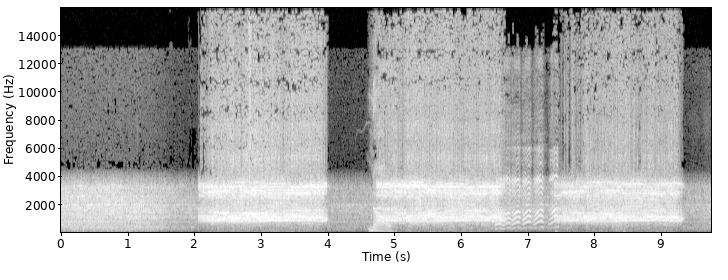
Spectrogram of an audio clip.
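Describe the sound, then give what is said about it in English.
A mooing carton toy with 'Moo' written on its side is opened, letting out a loud, harsh, buzzy moo in three long drawn-out bursts, separated by short gaps with quick warbling pitch sweeps. A voice briefly speaks. “Someone opening the Mooing cart.”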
